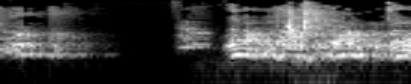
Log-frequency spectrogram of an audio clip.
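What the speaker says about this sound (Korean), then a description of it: "좀 전보다 더 맹렬하게 짖는 녀석" A dog wary of a stranger barks fiercely at close range, a loud bark followed by a brief pause and then another sustained, aggressive bark.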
